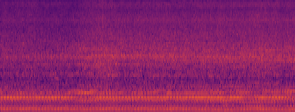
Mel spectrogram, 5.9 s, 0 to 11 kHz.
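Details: Junkyard 351W turbo V8 in a 1967 Mustang, first fire-up with headers and exhaust exiting off the fender; steady loud idle with slightly uneven lope about three pulses a second, rough running, needs a tune.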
